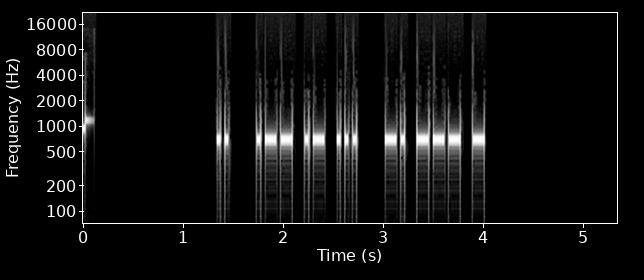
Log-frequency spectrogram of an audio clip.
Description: Morse code, heard as a keyed tone, about 30 wpm, 700 Hz. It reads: I WAS NOT
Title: Sets of 3 Words 30wpm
